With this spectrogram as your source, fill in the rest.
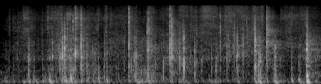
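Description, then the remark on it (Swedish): Continuous crinkling and rustling, like something papery or plastic being handled, with many quick crisp crackles spread across the whole stretch and no voices. “alltså så här, oh hör man hur de prasslar med någonting här borta.”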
